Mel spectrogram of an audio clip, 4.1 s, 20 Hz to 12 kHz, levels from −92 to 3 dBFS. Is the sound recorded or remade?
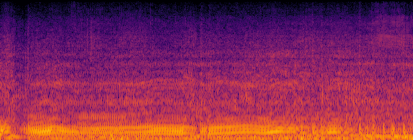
recorded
